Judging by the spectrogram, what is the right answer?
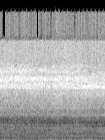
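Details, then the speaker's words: Engine just after it blew: a steady, high-pitched hiss with no engine beat, gas or steam escaping, with oil seen coming out all over the top side. "you hear that hissing yeah so that that ain't supposed to happen"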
